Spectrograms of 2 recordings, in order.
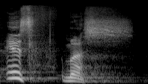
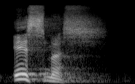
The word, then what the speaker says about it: isthmus: Many people pronounce it as isthmus, trying desperately to fit the TH inside. But actually, the proper way to pronounce it is without the TH. It's silent. So simply, isthmus.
